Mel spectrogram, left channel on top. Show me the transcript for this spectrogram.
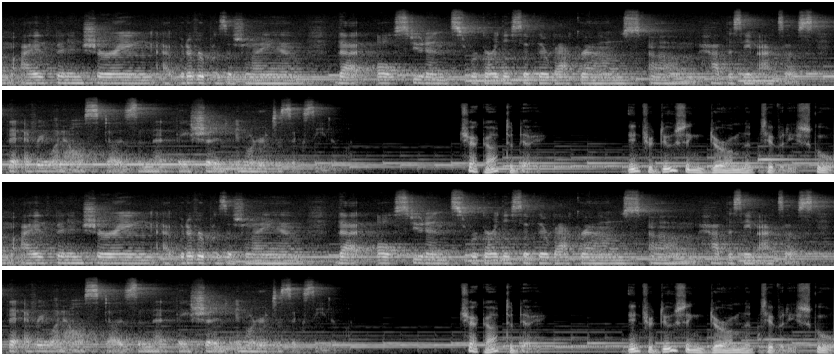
I've been ensuring at whatever position I am that all students, regardless of their backgrounds, have the same access that everyone else does and that they should in order to succeed in life. Check out today, Introducing Durham Nativity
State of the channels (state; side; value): normal; both; correlation 0.84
